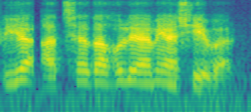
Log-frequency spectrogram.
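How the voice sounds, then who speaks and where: A man's voice: fairly high pitch, lively intonation, a little fast, gravelly, sharp tone, no room sound, heavily acted. A man voicing an impatient young woman. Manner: impatient, direct questioning.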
